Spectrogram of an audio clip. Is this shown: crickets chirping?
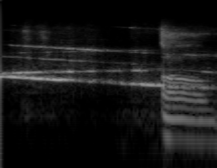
no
